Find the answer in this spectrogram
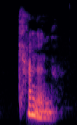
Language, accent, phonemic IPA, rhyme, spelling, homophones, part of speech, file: English, Southern England, /ˈkæn.ən/, -ænən, canon, cannon, noun, LL-Q1860 (eng)-canon.wav
- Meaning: 1. A generally accepted principle; a rule 2. A generally accepted principle; a rule.: A formally codified set of criteria deemed mandatory for a particular artistic style of figurative art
